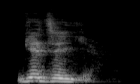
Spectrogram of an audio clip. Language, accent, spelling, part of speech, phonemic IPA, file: French, Canada, guédille, noun, /ɡe.dij/, LL-Q150 (fra)-guédille.wav
- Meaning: 1. lobster roll (or similar) 2. snot (mucus from the nose)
